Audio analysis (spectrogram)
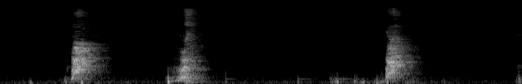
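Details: Dog giving three loud, separate barks about a second apart, each a sharp broadband burst, with a short soft sound between them and a fourth bark starting at the end.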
